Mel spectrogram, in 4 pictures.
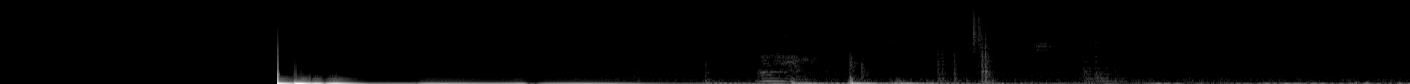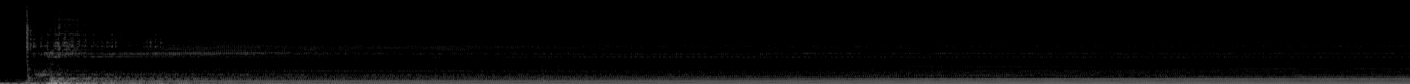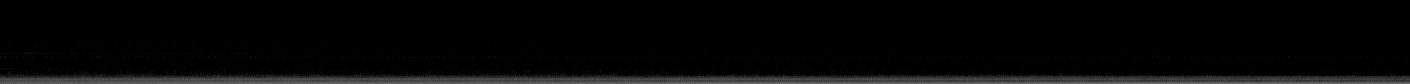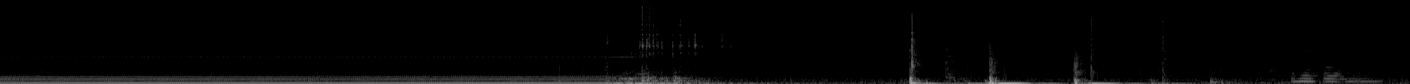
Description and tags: Old soviet fridge.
